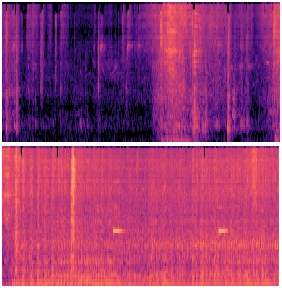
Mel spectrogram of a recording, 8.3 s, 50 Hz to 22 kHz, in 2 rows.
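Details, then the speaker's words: 2005 Ski-Doo MX-Z Renegade 600 H.O. SDI, pull-start, after overnight frosty cold soak and fuel pump, pressure regulator and strainer replacement for hard starting: primed once, starts in two pulls and settles into a steady fast idle with no sputter. "should expect to see the RPMs up higher like this something else a lot of the guys are complaining about RPMs aren't up at warm-up temperature go right to the low idle speed"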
